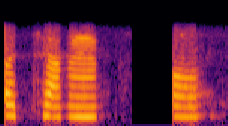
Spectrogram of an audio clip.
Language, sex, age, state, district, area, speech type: Urdu, female, 18-30, Uttar Pradesh, Gautam Buddha Nagar, urban, conversation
